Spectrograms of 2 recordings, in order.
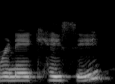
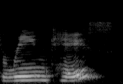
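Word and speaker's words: Rene Caisse: by this canadian nurse named renee casey or her name was actually pronounced rheem case but she was a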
